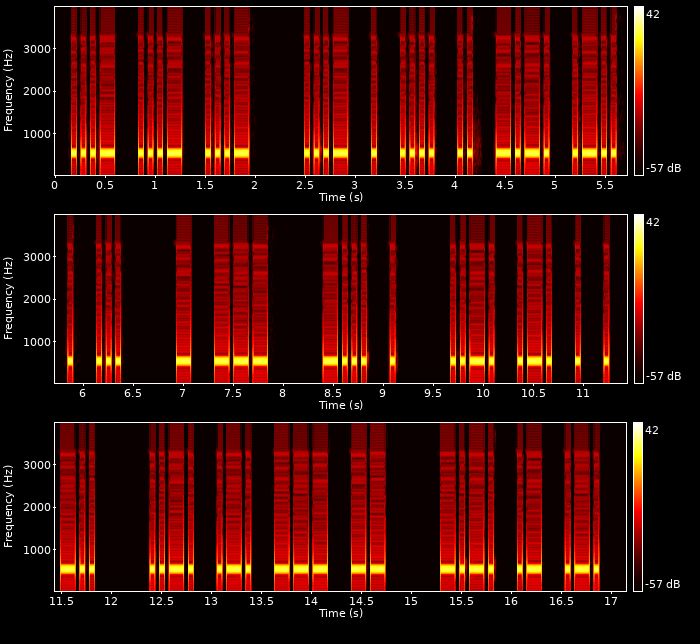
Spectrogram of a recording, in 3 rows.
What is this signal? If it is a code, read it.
Morse code, heard as a keyed tone, about 25 wpm, spaced as for 20 wpm, 550 Hz. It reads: VVV VEHICLES TO BE FREED FROM CAR
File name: podcast / News headlines-1x-25x20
